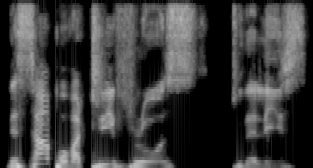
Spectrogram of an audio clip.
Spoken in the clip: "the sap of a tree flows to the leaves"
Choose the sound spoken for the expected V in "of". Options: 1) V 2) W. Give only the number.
1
